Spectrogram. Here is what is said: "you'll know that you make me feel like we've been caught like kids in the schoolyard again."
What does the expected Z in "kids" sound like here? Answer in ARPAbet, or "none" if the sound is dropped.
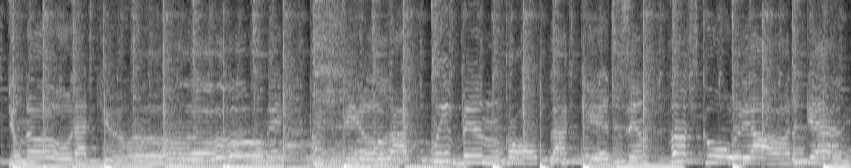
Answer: Z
